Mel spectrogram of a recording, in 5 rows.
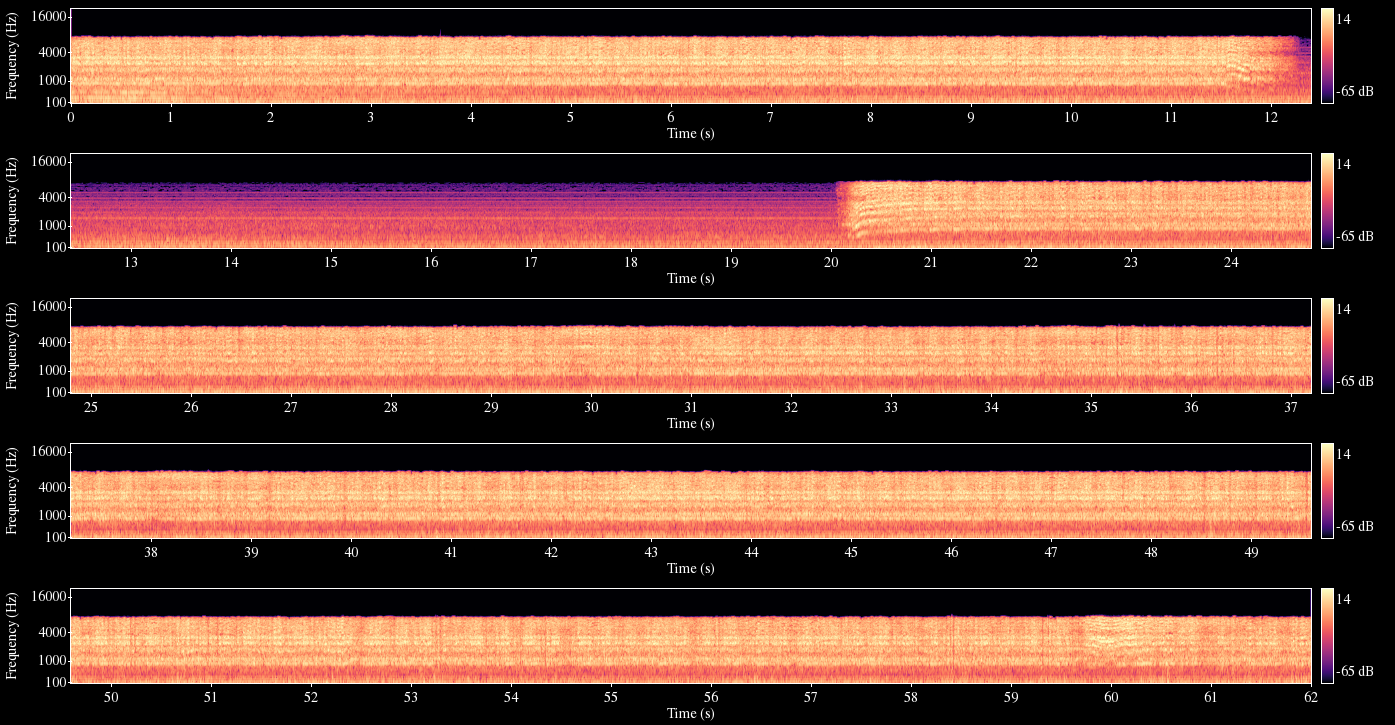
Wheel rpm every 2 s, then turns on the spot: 230, 230, 230, 230, 230, 220, 20, 0, 0, 0, 120, 230, 230, 230, 230, 230, 230, 230, 230, 230, 240, 230, 230, 230, 230, 230, 230, 230, 230, 230, 230.
none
